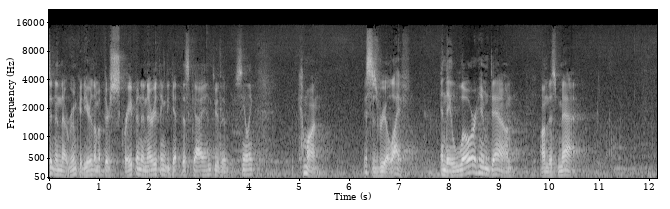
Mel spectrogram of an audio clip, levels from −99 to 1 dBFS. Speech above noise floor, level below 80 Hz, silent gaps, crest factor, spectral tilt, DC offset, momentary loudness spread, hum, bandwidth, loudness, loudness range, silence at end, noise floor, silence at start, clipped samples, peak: 20 dB; -52 dBFS; none; 18 dB; -4.5 dB/octave; under 0.1%; 22 LU; none; 15.5 kHz; -20 LUFS; 4 LU; 0 s; -40 dBFS; 0 s; under 0.1%; -2 dBFS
